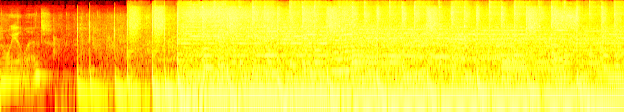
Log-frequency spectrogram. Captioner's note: audience applauding; upbeat cheerful music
